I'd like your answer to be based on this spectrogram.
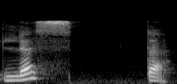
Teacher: په سین کې د سیټي آواز او تا به یو حرکه وایو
